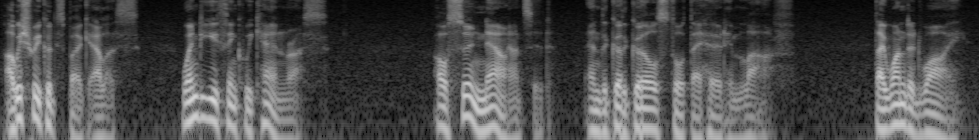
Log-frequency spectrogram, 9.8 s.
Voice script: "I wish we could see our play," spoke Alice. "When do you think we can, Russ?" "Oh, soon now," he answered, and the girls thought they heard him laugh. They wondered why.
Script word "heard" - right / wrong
right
